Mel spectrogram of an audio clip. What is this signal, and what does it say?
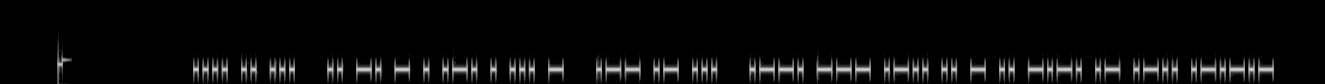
Morse code, heard as a keyed tone, about 25 wpm, 700 Hz. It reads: HIS INTEREST WAS POLITICAL.
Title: Sentences from Top 1000 Words - Review Part 5 - 25wpm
